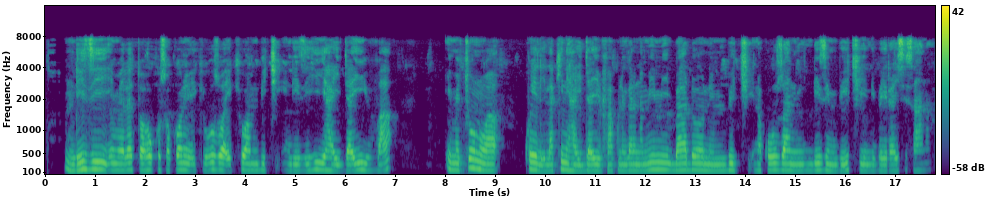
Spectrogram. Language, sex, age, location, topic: Swahili, female, 25-35, Wajir, finance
